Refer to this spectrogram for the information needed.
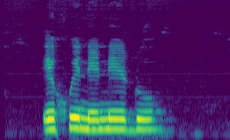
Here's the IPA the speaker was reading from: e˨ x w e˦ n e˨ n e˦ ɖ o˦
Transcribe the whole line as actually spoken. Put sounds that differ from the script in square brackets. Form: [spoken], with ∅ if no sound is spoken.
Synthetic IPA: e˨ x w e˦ n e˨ n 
